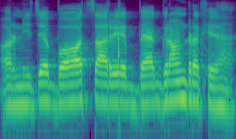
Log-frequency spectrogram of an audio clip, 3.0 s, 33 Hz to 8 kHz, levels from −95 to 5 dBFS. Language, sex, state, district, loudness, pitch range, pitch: Hindi, male, Jharkhand, Garhwa, -17 LUFS, 135-150 Hz, 145 Hz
